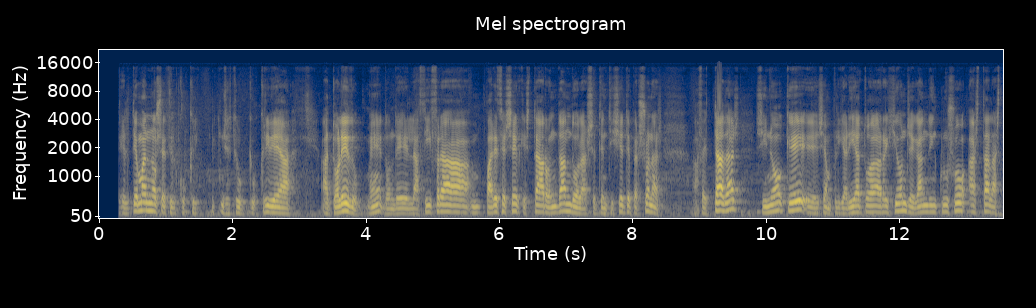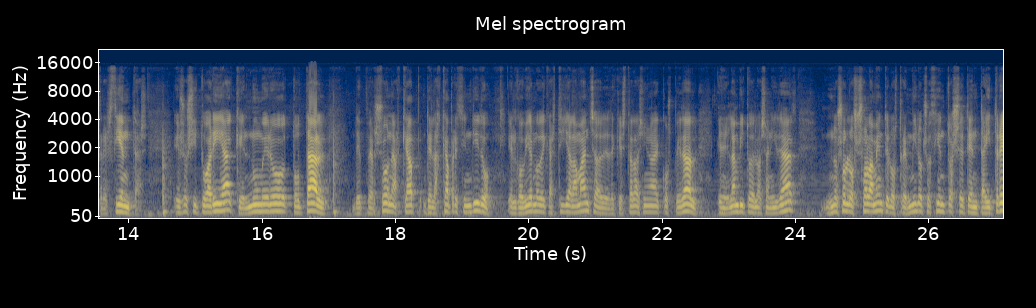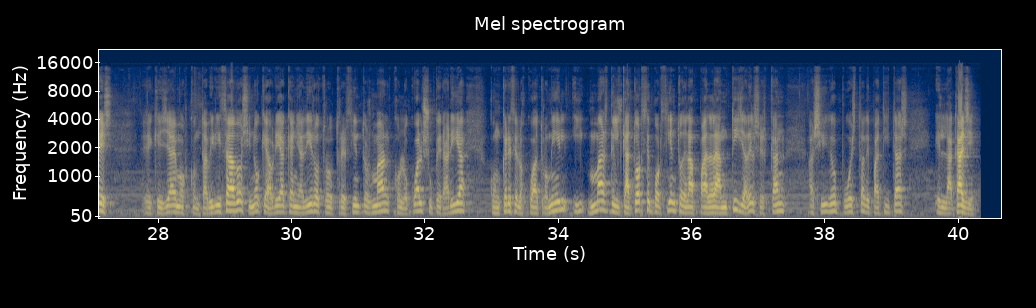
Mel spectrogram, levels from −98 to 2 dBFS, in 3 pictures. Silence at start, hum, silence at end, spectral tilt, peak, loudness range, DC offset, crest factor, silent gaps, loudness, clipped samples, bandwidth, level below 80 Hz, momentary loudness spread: 0.3 s; none; 0.35 s; -5.5 dB/octave; 0 dBFS; 4 LU; under 0.1%; 22 dB; none; -22 LUFS; under 0.1%; 15 kHz; -62 dBFS; 13 LU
